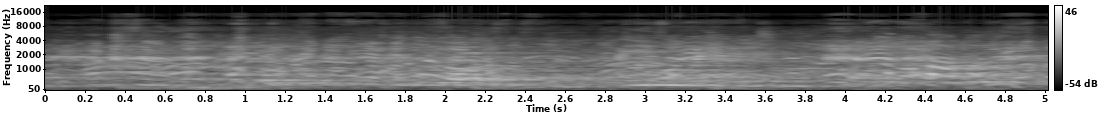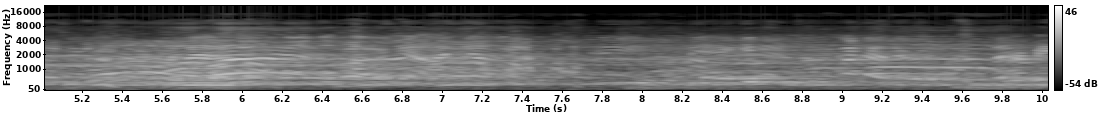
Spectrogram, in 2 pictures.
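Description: Several women's voices talking over one another through microphones and a hall's speakers, with crowd chatter.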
